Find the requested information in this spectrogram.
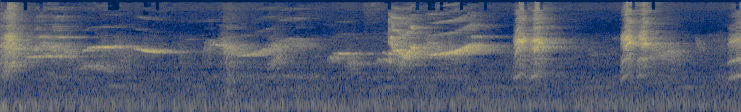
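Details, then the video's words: Oriental magpie-robin singing in the long, harsh 'nembak' style: quick bright whistled slurs mixed with raspy bursts, delivered rapidly and unevenly with steady low background hum. "KACER KUKU BIMA NEMBAK PANJANG & KASAR"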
